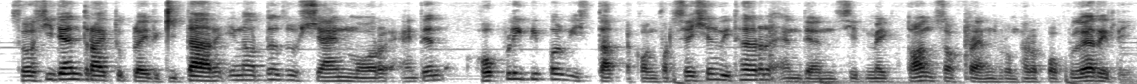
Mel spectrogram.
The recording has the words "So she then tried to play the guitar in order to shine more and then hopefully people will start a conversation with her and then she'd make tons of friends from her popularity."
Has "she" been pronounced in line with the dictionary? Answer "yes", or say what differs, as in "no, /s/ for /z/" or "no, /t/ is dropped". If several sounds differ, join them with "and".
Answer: yes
